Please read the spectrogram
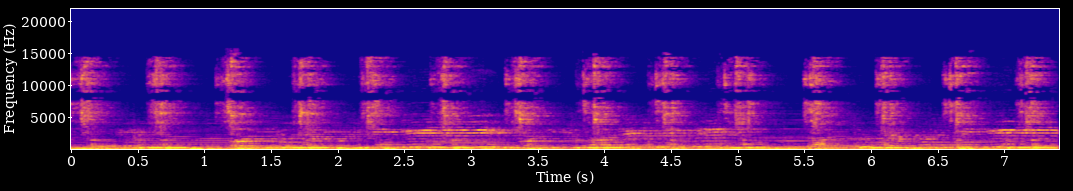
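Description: Live Indian devotional-style music: harmonium, tabla and a barrel drum, with a jingling percussion beat about twice a second and boys' voices singing along.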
